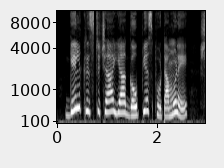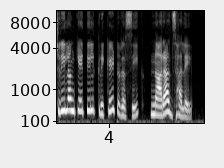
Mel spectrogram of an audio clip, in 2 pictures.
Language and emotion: Marathi, neutral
